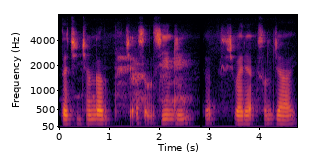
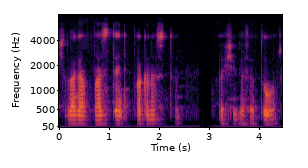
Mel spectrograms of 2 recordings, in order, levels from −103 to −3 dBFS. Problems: none marked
